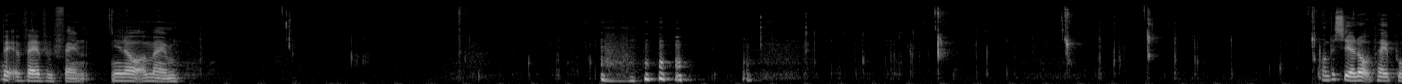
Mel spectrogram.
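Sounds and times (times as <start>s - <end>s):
person chewing with lip smacks: 2.0s - 6.0s, 7.1s - 13.2s.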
